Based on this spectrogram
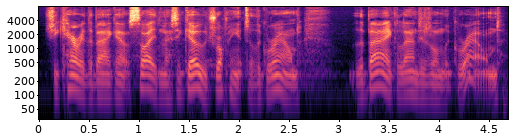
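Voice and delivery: ordinary delivery, nothing marked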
